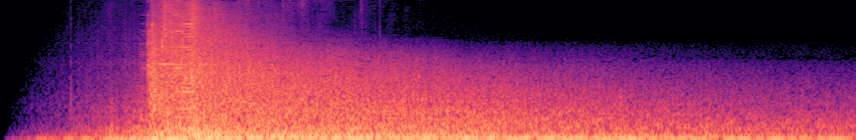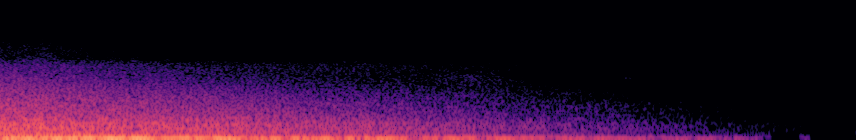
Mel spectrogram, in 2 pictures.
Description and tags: Slow motion gun shot with audible sound of metal mechanism.
Better suits for an old gun with matchlock.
